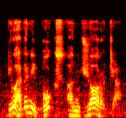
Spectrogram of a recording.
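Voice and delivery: put-on Polish accent, "Georgia" said clearly. Retelling how a man asked the cashier for books, Polish accent. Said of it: "in his uh, Polish accent".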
